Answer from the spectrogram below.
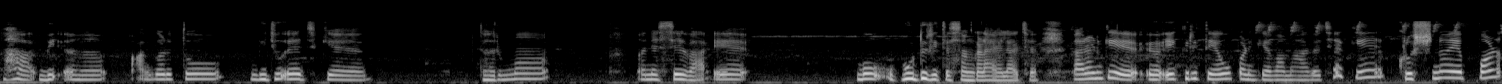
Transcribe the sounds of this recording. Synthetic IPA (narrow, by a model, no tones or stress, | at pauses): ɦabi | a̰ɡəɭt̪o | bid͡ʒũʔed͡ʒke | d̪ʱəɾmə | əneseʋa̰ʔe | bəɡuɖɾit̪esə̃ŋɡɭaelat͡ʃʰekaɾəɳkeekɾit̪eːʋũpəɳkɛɦʋamãaʋet͡ʃʰekekɾʊʃɳəepəɳ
